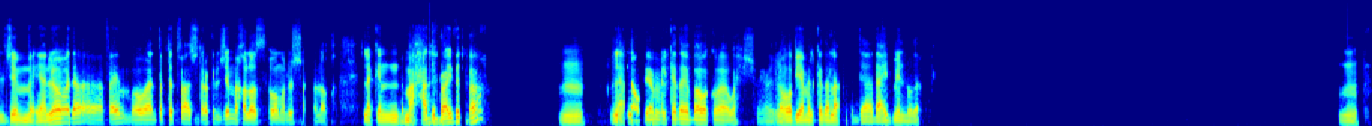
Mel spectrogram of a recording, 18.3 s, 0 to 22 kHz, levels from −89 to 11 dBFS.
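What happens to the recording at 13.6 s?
At 13.6 s a call bitrate drop is under way, running from 11.54 to 14.17 s. The bandwidth estimate fell, so the encoder went from 32 to 16 kbps. For about 1.8 s the speech is coded more coarsely and sounds rougher. A DC step also spans this moment, from 5.73 to 17.96 s. The waveform's zero line jumps, with a low thump where it steps.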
